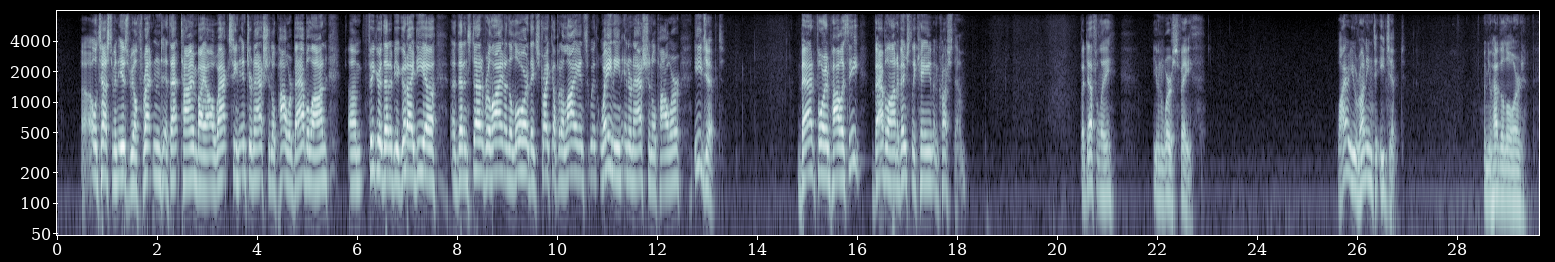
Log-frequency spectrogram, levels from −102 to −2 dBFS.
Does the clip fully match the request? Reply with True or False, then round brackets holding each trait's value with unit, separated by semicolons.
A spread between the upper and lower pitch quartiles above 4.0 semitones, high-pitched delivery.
False (4.7 semitones; 165 Hz)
